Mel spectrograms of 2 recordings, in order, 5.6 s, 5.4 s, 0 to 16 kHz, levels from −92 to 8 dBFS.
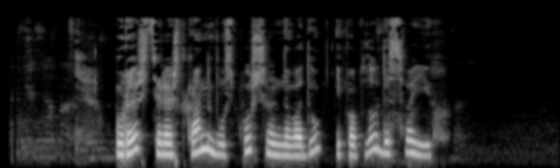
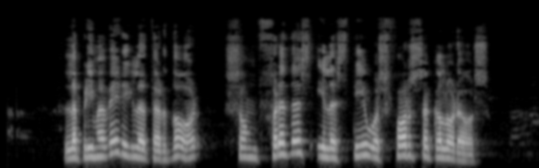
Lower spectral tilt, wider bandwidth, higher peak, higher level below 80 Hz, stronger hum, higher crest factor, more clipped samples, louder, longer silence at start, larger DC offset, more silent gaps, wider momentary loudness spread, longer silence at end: about the same, -5.5 dB/octave vs -5 dB/octave; about the same, 11.5 kHz vs 11.5 kHz; first, -2 dBFS vs -8 dBFS; first, -62 dBFS vs -80 dBFS; neither; about the same, 20 dB vs 20 dB; neither; first, -20 LUFS vs -28 LUFS; first, 1.15 s vs 0.65 s; neither; neither; about the same, 9 LU vs 11 LU; first, 1.3 s vs 0.55 s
